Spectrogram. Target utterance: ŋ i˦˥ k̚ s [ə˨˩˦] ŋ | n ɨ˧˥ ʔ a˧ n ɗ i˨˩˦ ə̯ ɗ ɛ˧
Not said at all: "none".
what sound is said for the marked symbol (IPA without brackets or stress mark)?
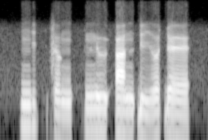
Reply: ə˨˩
